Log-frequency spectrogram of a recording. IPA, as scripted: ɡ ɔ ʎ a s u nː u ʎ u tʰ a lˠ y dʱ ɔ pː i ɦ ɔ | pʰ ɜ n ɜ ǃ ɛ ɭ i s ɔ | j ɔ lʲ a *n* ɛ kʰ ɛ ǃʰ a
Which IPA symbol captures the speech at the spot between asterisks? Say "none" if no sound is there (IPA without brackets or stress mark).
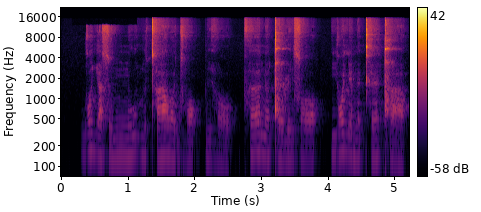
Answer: n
